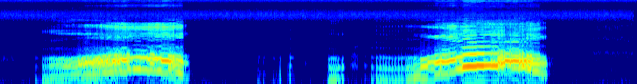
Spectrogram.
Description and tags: Some monster or ape voice.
